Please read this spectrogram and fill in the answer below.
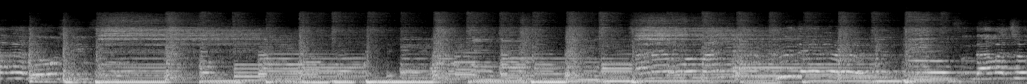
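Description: A live band of electric guitars, bass guitar and drum kit playing a mostly instrumental passage with a steady beat, a singing voice coming in again near the end.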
